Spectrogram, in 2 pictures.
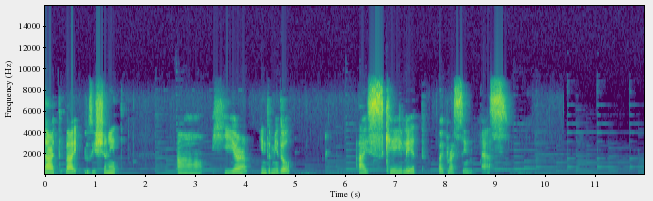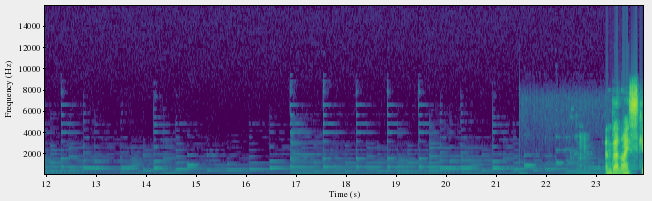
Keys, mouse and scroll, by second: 1.4-2.4 shift+middle drag, 2.4-2.9 scroll up 1, 2.9 click, 5.4 s, 7.9-8.3 scroll down 2, 8.3-8.9 shift+middle drag, 8.9-10.0 scroll up 1, 10.0-11.2 drag, 15.3 click, 17.0 s, 18.7 g, 22.3 s.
